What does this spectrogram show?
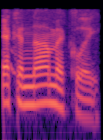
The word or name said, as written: economically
